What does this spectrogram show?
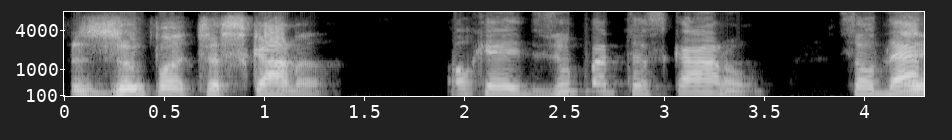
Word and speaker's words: Zuppa Toscana: How did you pronounce it? It's Zuppa Toscana.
